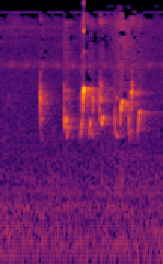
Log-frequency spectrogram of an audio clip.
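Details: Streak-eared bulbul singing a short bubbly phrase of about seven quick liquid notes that jump up and down over roughly one and a half seconds, with a steady low hum beneath.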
